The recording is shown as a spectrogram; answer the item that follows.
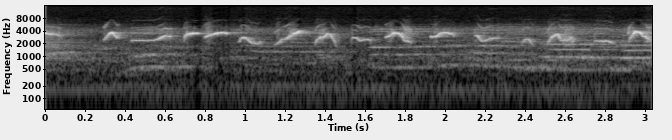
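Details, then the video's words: Javan grey-throated white-eye singing to attract wild birds: a lively, continuous string of high, slurred, rising-and-falling whistled notes, each note quick and chirpy, repeated about four times a second. "opior Jawa pasti nyaut pancing dengan Opior Jawa ini"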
